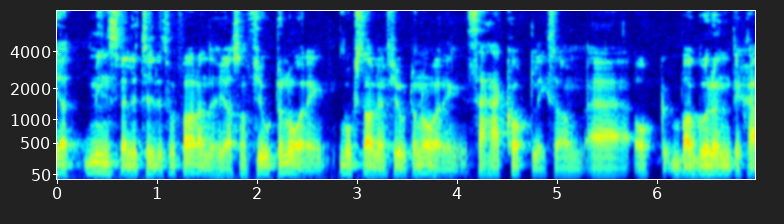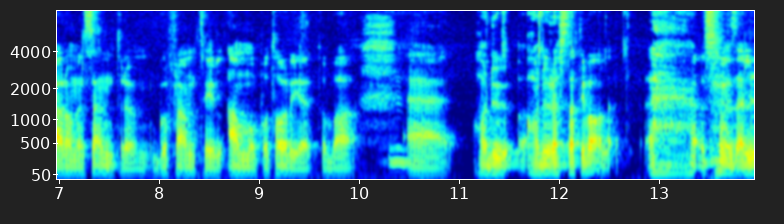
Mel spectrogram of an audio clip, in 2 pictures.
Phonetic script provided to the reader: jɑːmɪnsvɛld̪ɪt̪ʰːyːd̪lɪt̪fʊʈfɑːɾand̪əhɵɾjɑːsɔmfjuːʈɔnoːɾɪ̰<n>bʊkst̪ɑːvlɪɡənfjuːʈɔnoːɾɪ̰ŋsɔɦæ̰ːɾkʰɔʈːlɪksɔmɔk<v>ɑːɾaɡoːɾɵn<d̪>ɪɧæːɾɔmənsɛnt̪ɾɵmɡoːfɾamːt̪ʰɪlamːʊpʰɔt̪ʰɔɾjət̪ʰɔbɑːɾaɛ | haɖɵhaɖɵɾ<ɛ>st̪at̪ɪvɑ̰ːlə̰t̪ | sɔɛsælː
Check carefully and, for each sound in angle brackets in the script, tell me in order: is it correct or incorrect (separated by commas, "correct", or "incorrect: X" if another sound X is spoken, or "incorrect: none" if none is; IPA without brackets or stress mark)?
incorrect: ŋ, incorrect: b, incorrect: t̪, incorrect: œ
